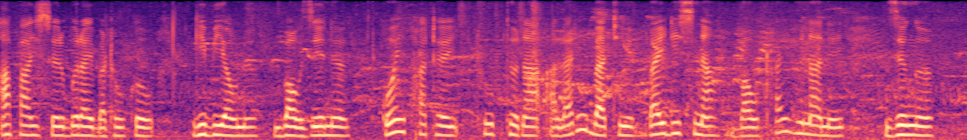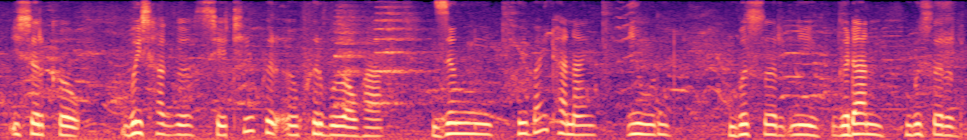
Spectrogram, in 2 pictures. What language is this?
Bodo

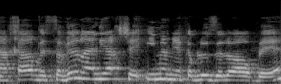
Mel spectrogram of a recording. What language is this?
Hebrew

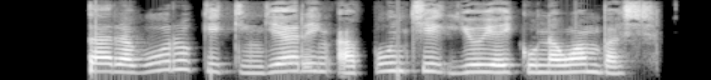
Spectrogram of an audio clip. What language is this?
Loja Highland Quichua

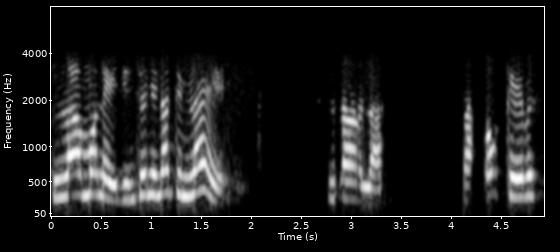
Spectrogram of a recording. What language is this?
Nepali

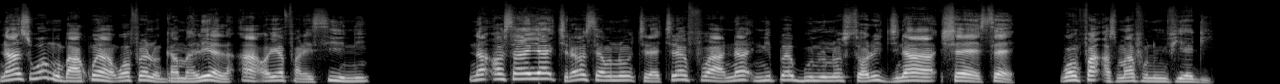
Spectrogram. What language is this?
Akan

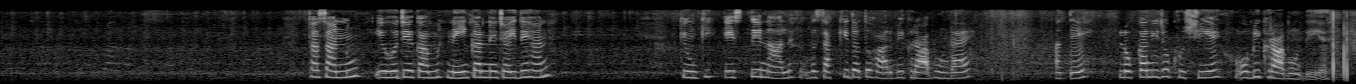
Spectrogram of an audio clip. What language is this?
Punjabi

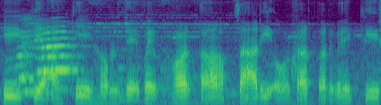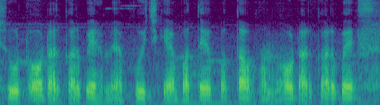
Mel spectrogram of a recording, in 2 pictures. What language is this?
Maithili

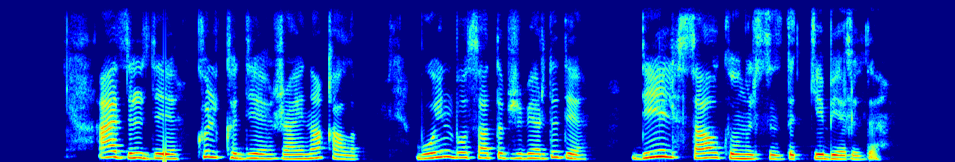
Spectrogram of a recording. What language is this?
Kazakh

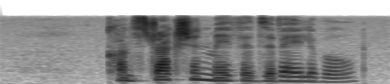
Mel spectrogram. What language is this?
English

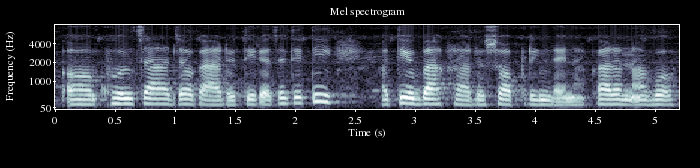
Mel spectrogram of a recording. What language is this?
Nepali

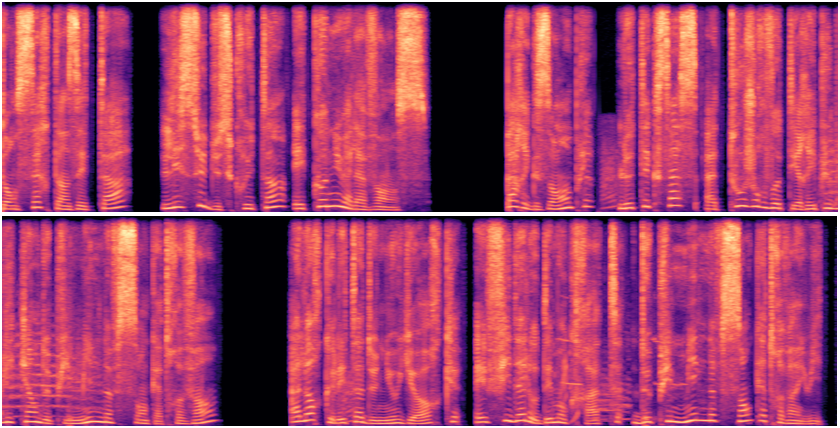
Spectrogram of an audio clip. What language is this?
French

